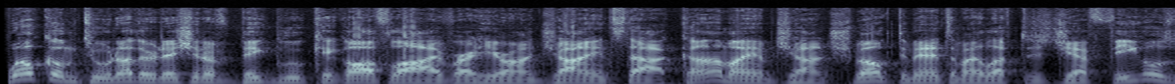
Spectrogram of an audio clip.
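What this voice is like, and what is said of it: Sick, congested voice from cold. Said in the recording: “You sound sick today ... I have a little bit of a cold.”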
